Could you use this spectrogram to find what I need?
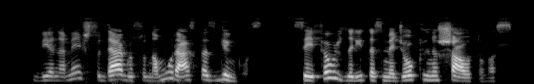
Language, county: Lithuanian, Marijampolė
